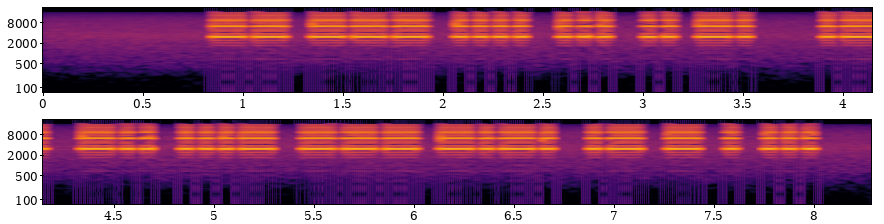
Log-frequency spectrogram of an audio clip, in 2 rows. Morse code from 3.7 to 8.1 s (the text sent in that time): ADVOCATES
